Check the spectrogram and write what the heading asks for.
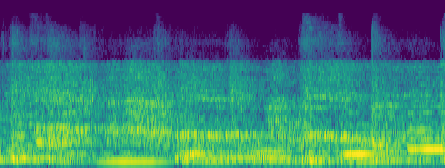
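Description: Large high-school choir singing an upbeat song in chorus, with one long held low note about a second in.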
